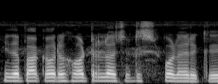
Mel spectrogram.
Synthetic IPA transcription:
ɪðɐpaːɾkɐɔɾɯɦoːʈːɐlɐsɐʈːɪspoːlɐɪɾɯkːɯ

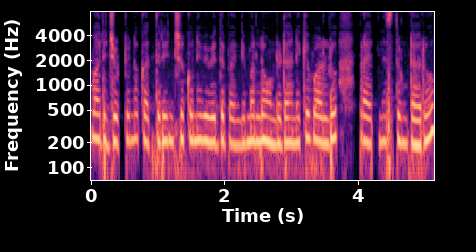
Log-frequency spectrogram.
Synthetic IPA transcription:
ʋaːɾid͡ʒuʈːunukɐt̪ːiɾiɲt͡ʃukoniʋiʋid̪ʱɐbɐŋɡimɐlːoːuɳɖɐɽaːnikiʋaːɭːupɾɐjɐt̪nist̪uɳʈaːɾu

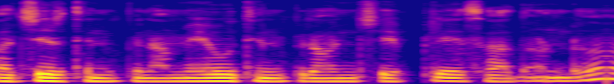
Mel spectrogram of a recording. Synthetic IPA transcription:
pɐd͡ʒiɾt̪inpinɐmeːwut̪inpinɐɐɲt͡ʃepːleːsaːd̪ɐɳɖo

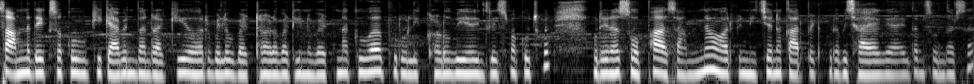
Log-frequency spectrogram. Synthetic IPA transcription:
saːmned̪eːkʰsɐkokikɛːbɪnbɐnɾɐkʰːiɔːɾbɪloːbbɛːʈʰəɽbɐʈʰinẽbɛːʈʰnakɦuapuːɾolɪkʰːəɽobʱiɛɪ̃ŋɡliːsmẽkʊt͡ʃʰkʊt͡ʃʰʊɾenasɔːpʰasaːmneɔːɾpʰɪɾniːt͡ʃenẽkaːɾpeːʈpuːɾabɪt͡ʃʰaːjaɡɐjaeːkd̪əmsʊ̃nd̪əɾse

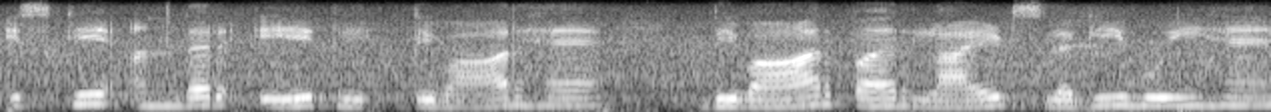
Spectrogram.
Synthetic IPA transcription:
ɪskeʔɐ̃nd̪əɾeːk | d̪iːʋaːɾɦɛː | d̪iːʋaːɾpɐɾlaːɪʈslɐɡiɦʊiɦɛ̃ː

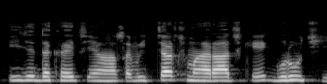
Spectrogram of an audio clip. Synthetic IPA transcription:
id͡ʒed̪ekʰəjt͡ʃʰijəɦãsə̃bit͡ʃəɾt͡ʃməɦaɾad͡ʒkeɡʊɾut͡ʃʰi

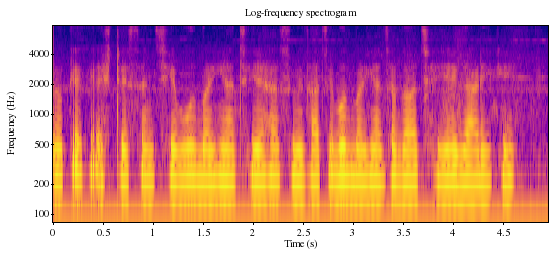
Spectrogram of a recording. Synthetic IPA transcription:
okekḛsʈeːsənt͡ʃʰibuːt̪̚bəɽ̤ijãt͡ʃʰɛjeɦəsʊʋɪd̪ʱat͡ʃʰibuːt̪̚bəɽ̤ijãd͡ʒɐɡat͡ʃʰɛjeiɡaːɽike

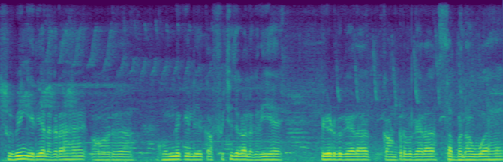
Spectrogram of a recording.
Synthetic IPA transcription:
swiːmɪ̃ŋɡeːɾijalɐɡɾɐɦaɦɛɔːɾ | ɡʱuːmnekeliekaːfit͡ʃʰid͡ʒɐɡalɐɡɾəɦiɦɛː | peːʈʋɐɣɛːɾakaːʊ̃ɳʈəɾʋɐɣɛːɾasɐbːɐnaɦuaɦɛː

